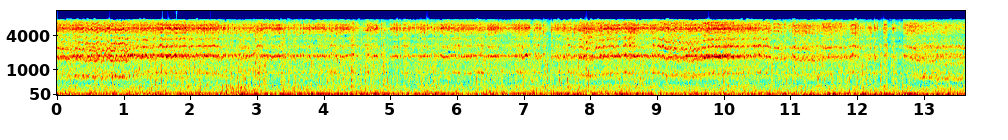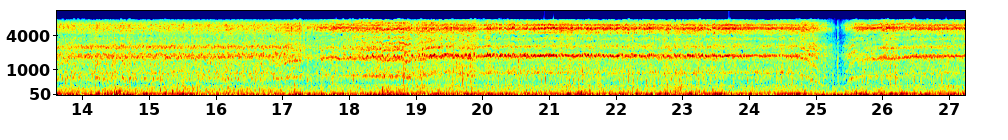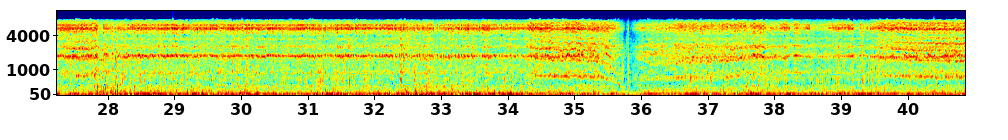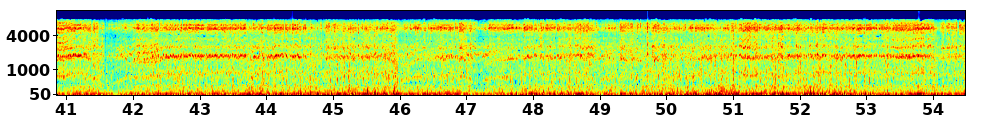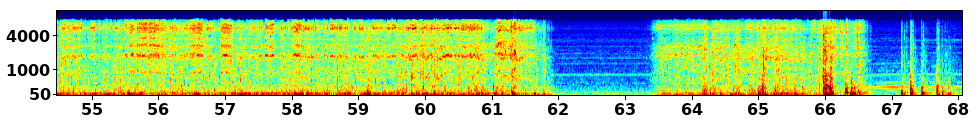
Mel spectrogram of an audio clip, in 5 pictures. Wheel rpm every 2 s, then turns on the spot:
220, 230, 230, 230, 220, 220, 210, 190, 190, 210, 230, 230, 120, 210, 230, 240, 230, 190, 180, 230, 190, 200, 220, 170, 190, 220, 230, 230, 240, 230, 170, 20, 150, 50.
none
